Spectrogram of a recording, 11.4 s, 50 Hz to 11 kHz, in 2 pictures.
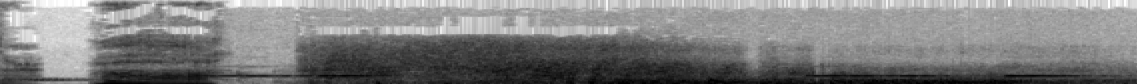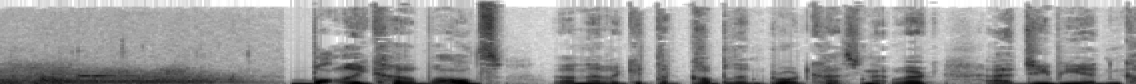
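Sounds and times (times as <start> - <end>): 
torpedoes being launched with roaring rush: 1.4 - 7.1
speech: 7.6 - 11.3.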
